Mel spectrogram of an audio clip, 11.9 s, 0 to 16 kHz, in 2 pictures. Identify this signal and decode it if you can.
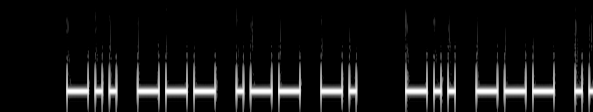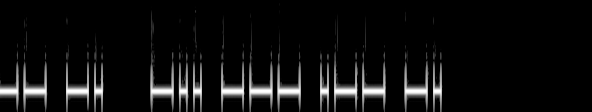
Morse code, heard as a keyed tone, about 17 wpm, 700 Hz. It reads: DOWN DOWN DOWN
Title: Top 300 Words Repeated 17wpm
